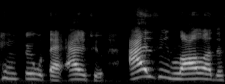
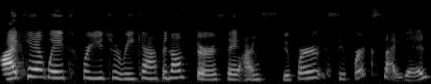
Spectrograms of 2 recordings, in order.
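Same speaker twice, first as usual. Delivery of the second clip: put-on Valley Girl accent and voice; 2 semitones higher, 4 dB quieter than usual. Speaking to the person who will recap the show on thursday, valley girl voice. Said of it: "I had to put my Valley Girl voice on".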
